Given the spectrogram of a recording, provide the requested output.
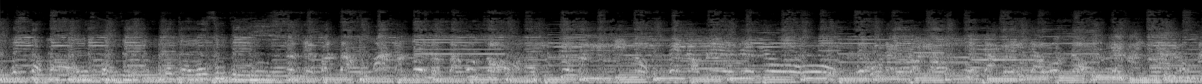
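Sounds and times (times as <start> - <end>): punk rock band playing live: 0.0 - 12.0.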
